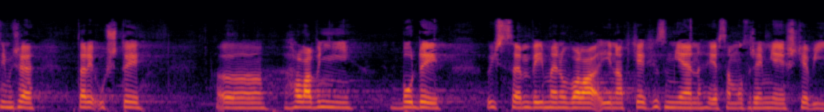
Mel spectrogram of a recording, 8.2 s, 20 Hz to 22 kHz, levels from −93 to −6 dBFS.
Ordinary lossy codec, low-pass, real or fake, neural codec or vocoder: MP3, 48 kbps; 10.8 kHz; real; none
